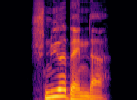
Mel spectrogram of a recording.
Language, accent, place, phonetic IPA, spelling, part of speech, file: German, Germany, Berlin, [ˈʃnyːɐ̯ˌbɛndɐ], Schnürbänder, noun, De-Schnürbänder.ogg
- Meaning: nominative/accusative/genitive plural of Schnürband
